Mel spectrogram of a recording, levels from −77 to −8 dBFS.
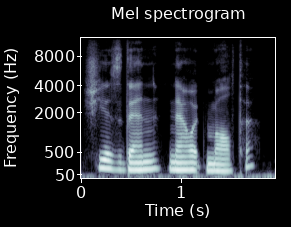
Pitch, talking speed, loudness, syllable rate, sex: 140 Hz, 185 wpm, -17 LUFS, 4.1 syllables/s, male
